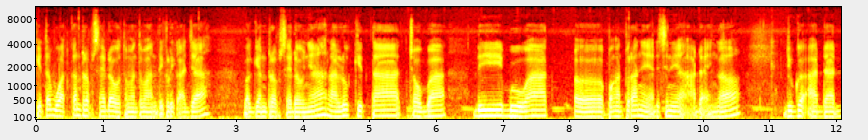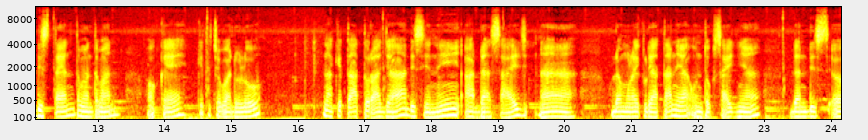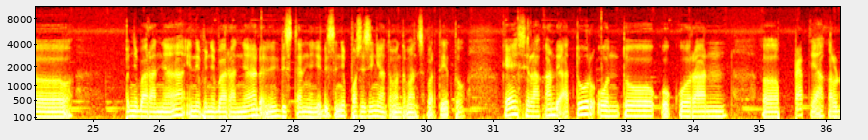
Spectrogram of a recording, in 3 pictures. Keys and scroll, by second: 17.3 F10.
